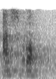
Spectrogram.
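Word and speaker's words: asyrah (عشرة): Dan dia disukunkan asyrah. Walaupun ada lugah lain bacanya asyrah dengan difathahkan, tapi yang masyhur dia disukunkan asyrah dengan disukunkan.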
